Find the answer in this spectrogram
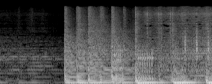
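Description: Electronic dance music from a house/trance DJ mix. The kick drum drops out briefly, then the full track with a steady four-on-the-floor kick comes back in sharply just over half a second in.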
